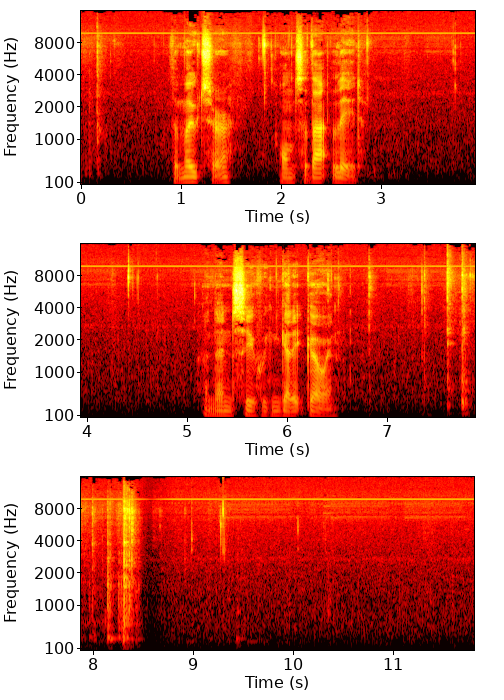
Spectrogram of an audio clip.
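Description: Plastic toy parts click and rattle as they are handled.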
